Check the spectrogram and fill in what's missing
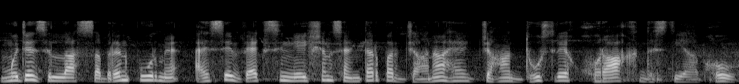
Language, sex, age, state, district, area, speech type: Urdu, male, 18-30, Jammu and Kashmir, Srinagar, rural, read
